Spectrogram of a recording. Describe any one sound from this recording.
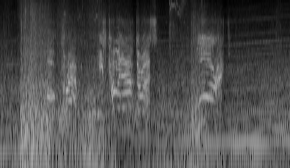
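Metal crashes and bangs as vehicles collide.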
